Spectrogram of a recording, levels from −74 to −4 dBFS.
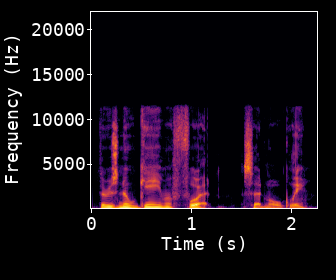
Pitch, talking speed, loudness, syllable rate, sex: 105 Hz, 185 wpm, -17 LUFS, 5.8 syllables/s, male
